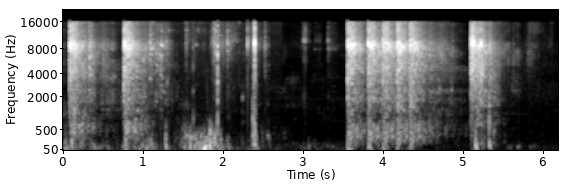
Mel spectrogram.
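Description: Rifle gunshots from the rally shooter, recorded on a phone in the crowd near the shooter. About five loud, sharp shots come unevenly over six seconds, each trailing off in a long echo.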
